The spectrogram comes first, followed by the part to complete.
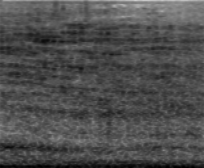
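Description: A loud, deep, steady rumble, part of a trailer's ominous sound design.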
